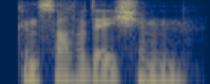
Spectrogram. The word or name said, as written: consolidation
